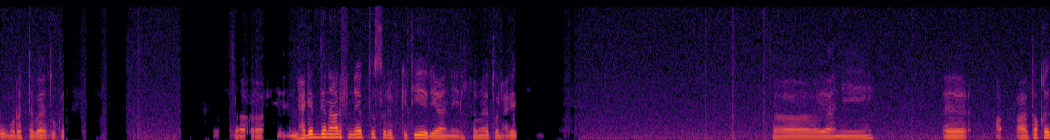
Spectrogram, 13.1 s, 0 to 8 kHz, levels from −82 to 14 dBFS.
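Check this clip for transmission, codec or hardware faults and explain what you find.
The clip has echo-canceller faults of three kinds, all in the first 7.2 seconds, and the call's microphone processing leaves nothing above 8 kHz.

Speech suppressed in double talk: at 0.79–0.93 s, 2.95–3.62 s and 6.28–6.65 s the talker's voice sinks abruptly, by something like 40 dB at its lowest, before recovering. This is likely the echo canceller hearing both the talker and the far end at once. Unable to separate the two, it suppressed the whole microphone signal, taking the near-end voice down with the echo it was trying to remove.

Background gated by the echo canceller: at 1.21–1.59 s, 2.27–2.66 s and 6.93–7.19 s the room tone drops away, by about 40 dB in the first two and about 29 dB in the last, so the background goes briefly dead before snapping back. The canceller clamped the microphone hard while the loudspeaker was active, then released it, and the ambience follows that on-off gate.

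Other side's voice leaking through: from 2.66 to 2.91 s, immediately after the second gated stretch, a faint second voice surfaces, roughly 25 dB under the main speech. It is likely loudspeaker playback of the far-end talker reaching the microphone and surviving the echo canceller's subtraction, so a residue of the far-end voice passes into the sent audio.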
